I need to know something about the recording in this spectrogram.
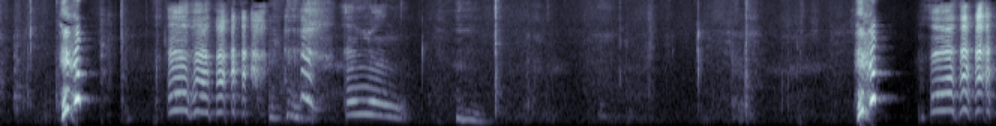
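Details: Baby with hiccups: sharp, abrupt hiccup sounds followed by bursts of baby laughter, with quiet pauses between; hiccups.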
